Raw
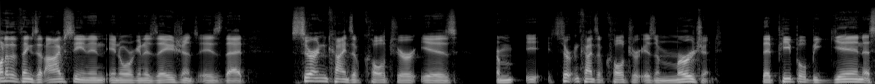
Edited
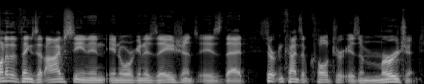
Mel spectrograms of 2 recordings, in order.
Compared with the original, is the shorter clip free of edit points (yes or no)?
no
